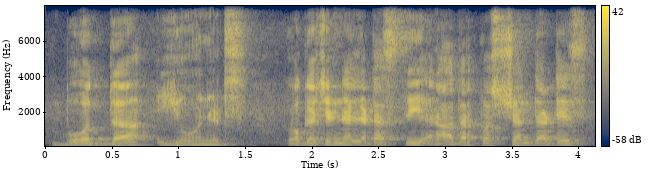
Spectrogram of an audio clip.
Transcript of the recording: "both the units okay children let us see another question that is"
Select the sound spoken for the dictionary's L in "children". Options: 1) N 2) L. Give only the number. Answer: 1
